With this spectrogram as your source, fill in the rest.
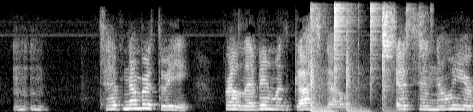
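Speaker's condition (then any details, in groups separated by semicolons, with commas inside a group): Cerebellar ataxia; caused by brain bleed, unsteady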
